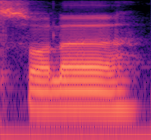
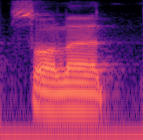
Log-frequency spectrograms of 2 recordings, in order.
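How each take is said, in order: First: The word ends with an h sound. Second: The word ends with a t sound. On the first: The speaker calls it right. "Maka suara ta di sini berubah menjadi ha" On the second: The speaker calls it wrong. "Tidak boleh dibaca salat"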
